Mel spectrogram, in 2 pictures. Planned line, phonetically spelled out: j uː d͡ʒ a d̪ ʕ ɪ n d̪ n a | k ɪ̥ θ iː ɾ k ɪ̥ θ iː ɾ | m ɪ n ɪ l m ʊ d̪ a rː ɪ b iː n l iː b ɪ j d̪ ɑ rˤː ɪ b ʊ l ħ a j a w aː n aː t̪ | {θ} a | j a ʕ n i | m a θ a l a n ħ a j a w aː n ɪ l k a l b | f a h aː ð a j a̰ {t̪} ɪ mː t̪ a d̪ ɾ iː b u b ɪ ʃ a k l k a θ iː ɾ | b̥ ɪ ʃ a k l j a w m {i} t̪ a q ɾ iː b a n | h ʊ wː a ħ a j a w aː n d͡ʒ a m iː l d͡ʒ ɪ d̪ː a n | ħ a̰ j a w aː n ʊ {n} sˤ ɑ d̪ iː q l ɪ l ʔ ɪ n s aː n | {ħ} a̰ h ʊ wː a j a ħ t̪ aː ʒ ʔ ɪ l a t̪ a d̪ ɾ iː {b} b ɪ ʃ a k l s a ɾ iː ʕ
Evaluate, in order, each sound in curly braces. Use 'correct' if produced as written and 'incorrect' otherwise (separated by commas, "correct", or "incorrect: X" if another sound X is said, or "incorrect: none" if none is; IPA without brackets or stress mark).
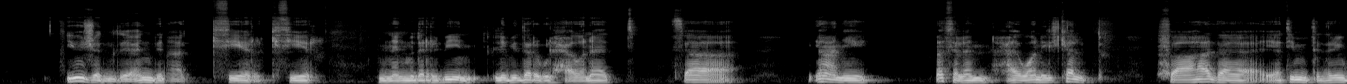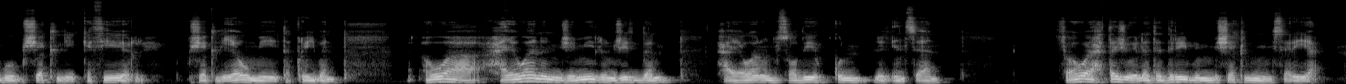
incorrect: f, correct, correct, correct, incorrect: f, correct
